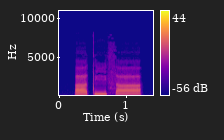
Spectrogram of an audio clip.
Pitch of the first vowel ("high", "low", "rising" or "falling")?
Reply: high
